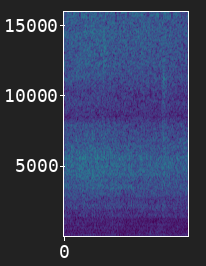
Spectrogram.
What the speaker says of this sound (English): Can you hear the sizzling of the onions and the peppers?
